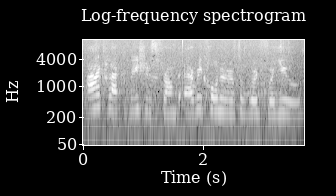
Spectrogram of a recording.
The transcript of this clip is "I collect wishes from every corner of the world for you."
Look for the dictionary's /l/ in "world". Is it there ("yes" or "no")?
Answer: no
